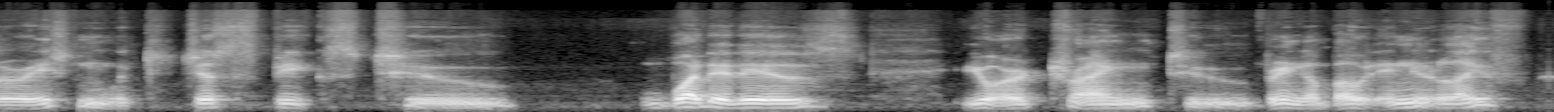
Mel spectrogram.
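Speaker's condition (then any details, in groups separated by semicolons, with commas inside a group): Cerebral palsy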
